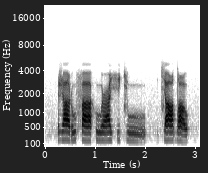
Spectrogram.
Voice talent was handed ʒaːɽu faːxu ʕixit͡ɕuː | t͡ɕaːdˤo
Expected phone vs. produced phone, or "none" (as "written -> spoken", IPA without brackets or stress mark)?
none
